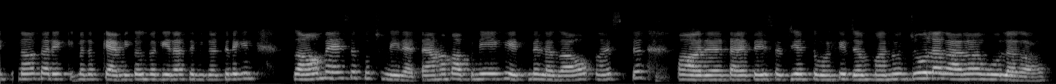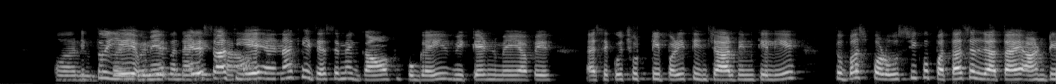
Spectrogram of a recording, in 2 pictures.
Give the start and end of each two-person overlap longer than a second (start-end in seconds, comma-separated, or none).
11.4-13.1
